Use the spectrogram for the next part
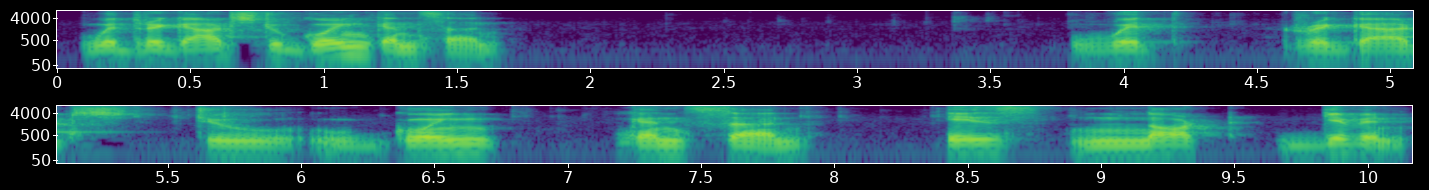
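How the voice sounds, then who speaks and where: A man teaching an exam webinar, repeating key phrases slowly for emphasis and answering viewers' chat questions by name. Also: fairly low pitch, sharp tone, highs cut off. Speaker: exam tutor.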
